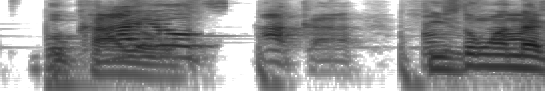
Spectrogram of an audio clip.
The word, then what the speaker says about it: Bukayo Saka: How do you pronounce his name? Bukayo Saka.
